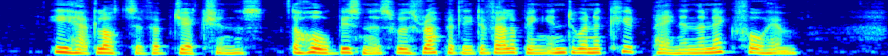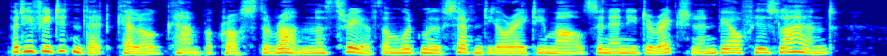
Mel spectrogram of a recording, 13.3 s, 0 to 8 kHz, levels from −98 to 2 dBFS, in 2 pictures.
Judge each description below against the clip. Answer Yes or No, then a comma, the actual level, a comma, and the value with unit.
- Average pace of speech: No, fast, 215 wpm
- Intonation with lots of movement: No, average, 2.9 semitones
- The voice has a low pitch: No, high, 190 Hz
